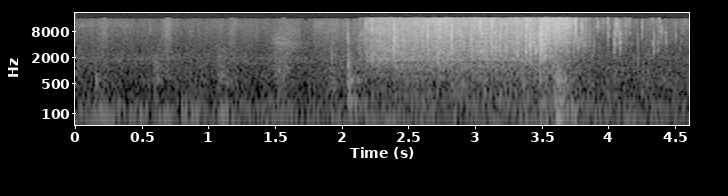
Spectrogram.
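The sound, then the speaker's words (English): Tap water running over a cut leek as it is rinsed. The soft rushing swells after a couple of seconds, holds briefly and then eases. It is faint, with a few small knocks before it and no talk. “I always cut it and wash it, because a lot of times you'll get dirt in here. I'm not seeing any dirt in here, but I'm going to give it a rinse anyway.”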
